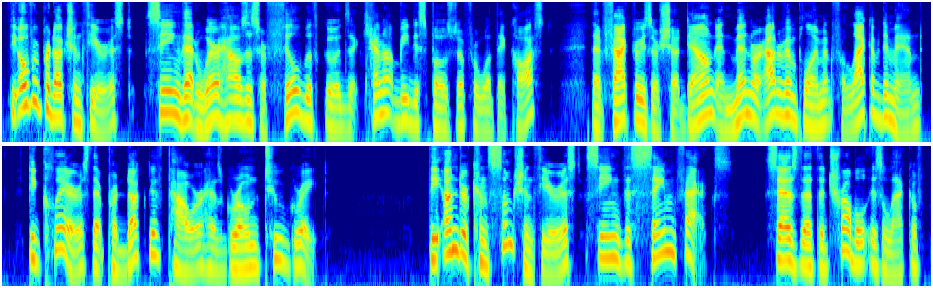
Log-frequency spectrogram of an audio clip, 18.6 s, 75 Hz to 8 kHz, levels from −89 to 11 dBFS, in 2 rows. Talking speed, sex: 195 wpm, male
